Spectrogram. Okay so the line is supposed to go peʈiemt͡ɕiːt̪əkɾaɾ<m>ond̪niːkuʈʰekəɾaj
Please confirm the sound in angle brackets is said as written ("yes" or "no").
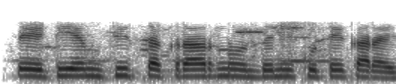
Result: no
